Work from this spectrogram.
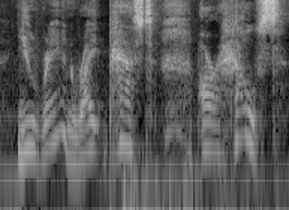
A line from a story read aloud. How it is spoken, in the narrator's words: she said breathlessly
